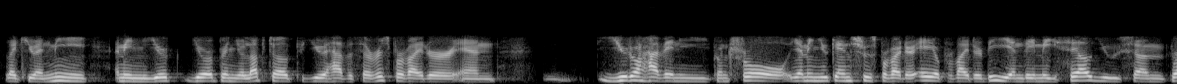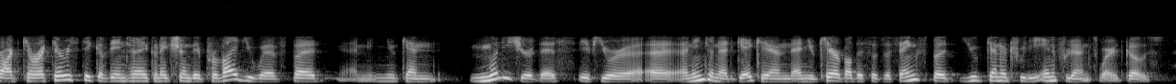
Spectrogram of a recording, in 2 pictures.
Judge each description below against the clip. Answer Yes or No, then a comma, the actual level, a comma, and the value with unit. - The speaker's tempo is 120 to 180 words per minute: No, average, 200 wpm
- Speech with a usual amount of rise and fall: Yes, average, 3.0 semitones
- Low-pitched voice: No, medium, 155 Hz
